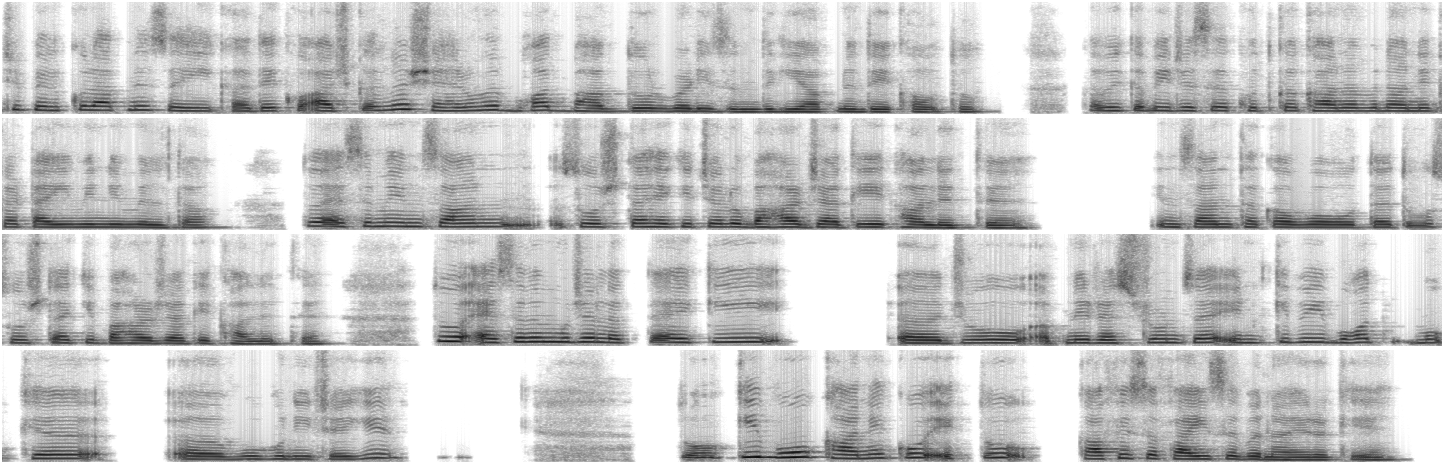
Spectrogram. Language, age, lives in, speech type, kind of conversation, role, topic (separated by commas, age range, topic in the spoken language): Hindi, 45-49, India, conversation, unstructured, none, क्या आपको लगता है कि बाहर का खाना अक्सर गंदा होता है?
